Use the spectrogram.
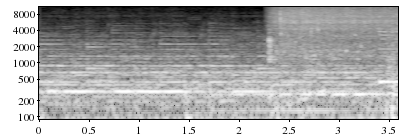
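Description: A faucet in the Prey video game suddenly starts running, a steady rush of water pouring out after a quiet stretch of low background hum.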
